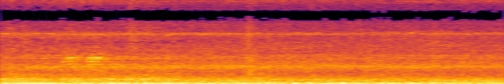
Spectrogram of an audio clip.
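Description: Restaurant room noise: a steady low hum under an even background din, with faint voices.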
